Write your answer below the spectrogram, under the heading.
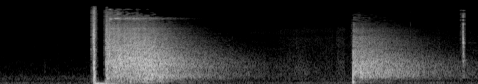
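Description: A 19th-century percussion muzzle-loading Schützen target rifle fires a black-powder shot about a second in: one sharp bang with a long ringing tail. A second sharp bang comes about two and a half seconds later and fades more quickly, and a short click is heard near the end.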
